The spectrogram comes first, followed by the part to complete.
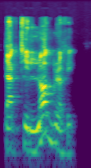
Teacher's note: The primary stress, that is the primary stress, that is that which is stressed the most, that syllable which is stressed the most, is the third syllable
